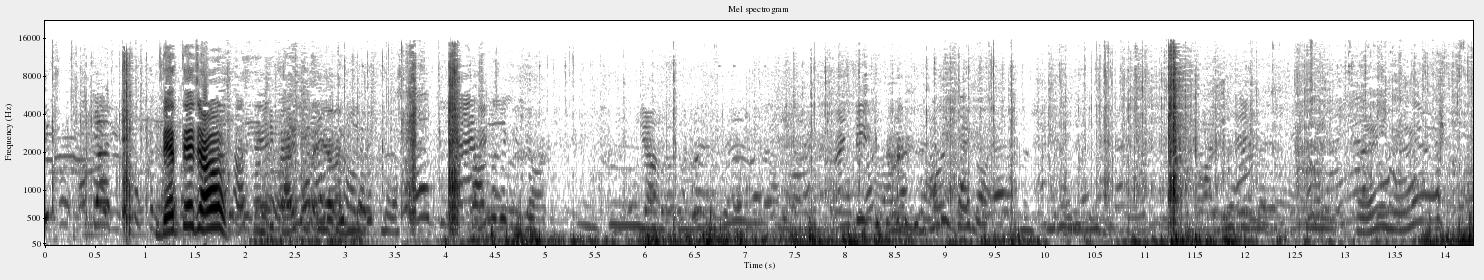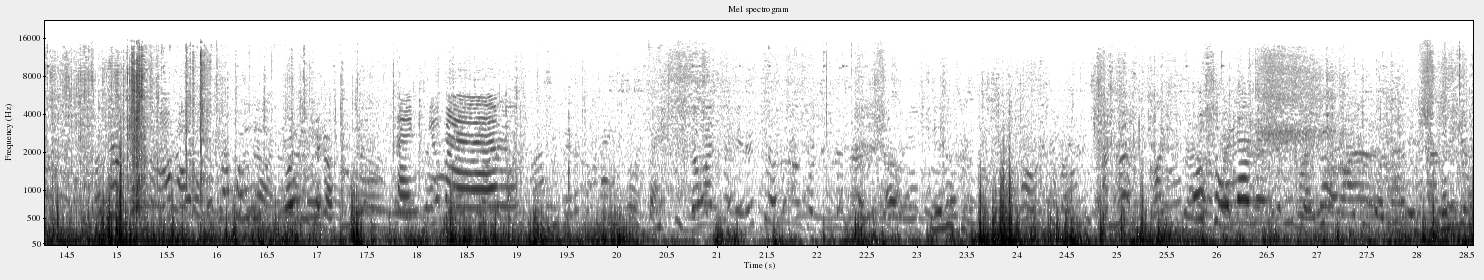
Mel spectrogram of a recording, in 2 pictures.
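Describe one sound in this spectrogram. Children chatter and call out nearby, outdoors.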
